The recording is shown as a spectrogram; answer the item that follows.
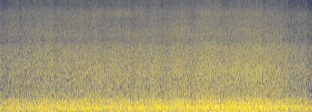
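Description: Steady rushing surf-and-wind noise, an ocean sound effect under the title cards, loud and even with no pitched tones.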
